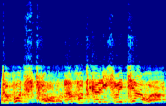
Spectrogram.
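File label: Polish damaged anti-aircraft mood medium; speech; War Thunder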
